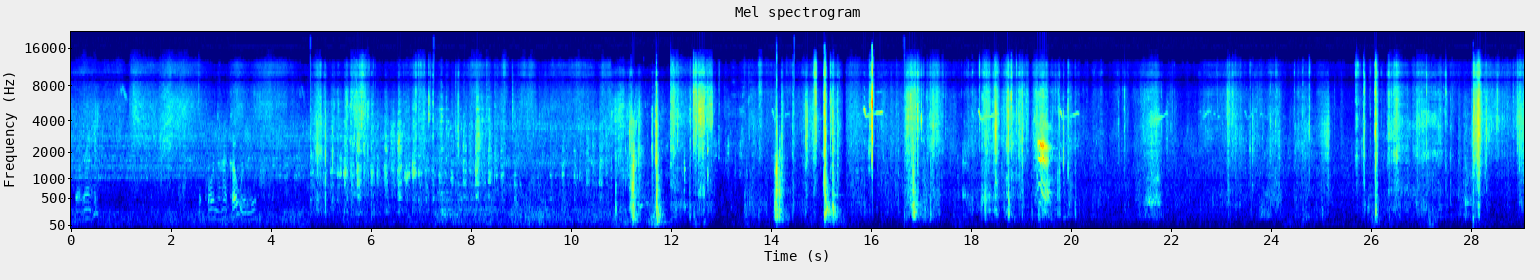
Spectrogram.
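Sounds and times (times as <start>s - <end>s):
person panting: 4.8s - 11.2s.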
